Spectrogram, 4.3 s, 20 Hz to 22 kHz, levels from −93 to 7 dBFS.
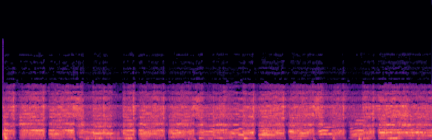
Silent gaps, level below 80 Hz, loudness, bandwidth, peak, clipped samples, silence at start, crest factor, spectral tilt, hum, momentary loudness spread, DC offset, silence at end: none; -74 dBFS; -19 LUFS; 9.4 kHz; -4 dBFS; under 0.1%; 0 s; 16 dB; 0 dB/octave; none; 4 LU; under 0.1%; 0 s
